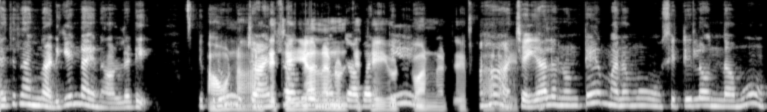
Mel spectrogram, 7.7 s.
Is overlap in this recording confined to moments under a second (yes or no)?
no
